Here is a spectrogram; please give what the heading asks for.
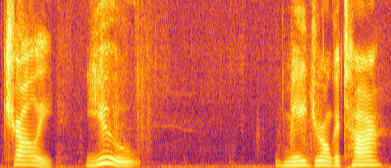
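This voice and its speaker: A woman's voice: medium pitch, slow pace. A woman hosting a radio talk show, chatty and enthusiastic, teasing her guests in casual talk.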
